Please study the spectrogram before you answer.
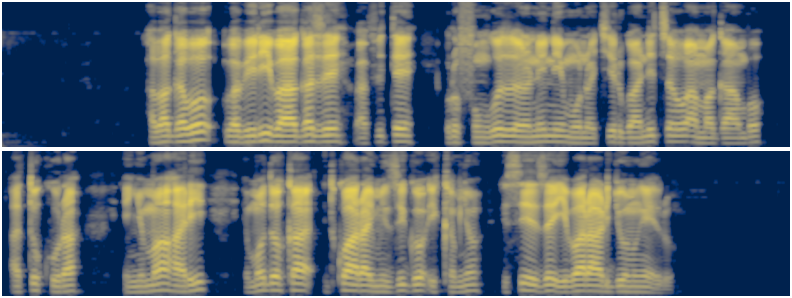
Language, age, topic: Kinyarwanda, 18-24, finance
